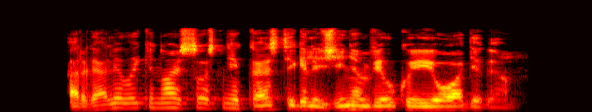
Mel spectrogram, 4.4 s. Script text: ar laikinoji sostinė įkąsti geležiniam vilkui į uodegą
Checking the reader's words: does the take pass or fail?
fail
